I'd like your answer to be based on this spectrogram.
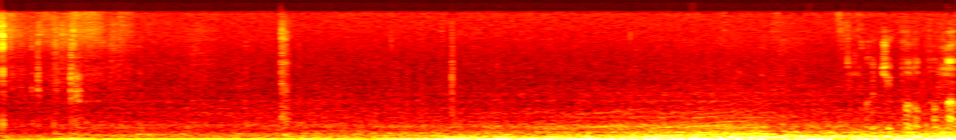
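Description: A car pulls away during a driving test, its engine rumble swelling after a quiet idle and holding as a steady low drone heard from inside the vehicle.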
